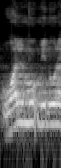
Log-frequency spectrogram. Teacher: یہاں پر حمزہ ساکنہ ہے جھٹکا لگے گا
